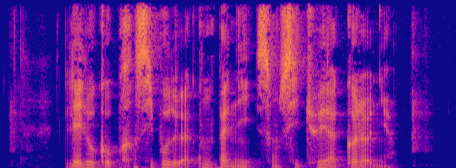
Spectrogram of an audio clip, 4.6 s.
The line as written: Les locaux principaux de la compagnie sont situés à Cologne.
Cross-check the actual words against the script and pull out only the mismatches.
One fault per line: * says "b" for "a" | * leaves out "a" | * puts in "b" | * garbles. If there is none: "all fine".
all fine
